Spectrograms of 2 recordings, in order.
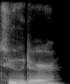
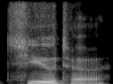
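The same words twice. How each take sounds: First: No y sound follows the first t. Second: A y sound follows the first t. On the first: "I grew up in the U S saying tutor" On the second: "many kinds of English accents, they'll say tutor"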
